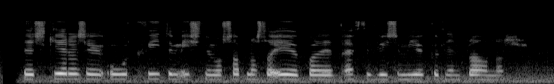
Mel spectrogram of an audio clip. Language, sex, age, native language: Icelandic, female, 18-19, Icelandic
